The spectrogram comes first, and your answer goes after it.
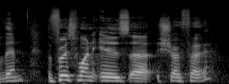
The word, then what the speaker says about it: Chauffeur: The first one is Chauffeur. Spelled like chauffe with her at the end, which I think is quite a cute name.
